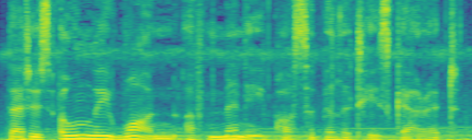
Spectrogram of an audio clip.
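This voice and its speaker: An actor playing a cautious, earnest member of a secret order in a video game, measured and guarded. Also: male voice, medium pitch, darkish tone, slight background noise, lightly acted. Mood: cautious, concerned. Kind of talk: video game cutscene acting. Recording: music behind the voice.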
